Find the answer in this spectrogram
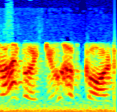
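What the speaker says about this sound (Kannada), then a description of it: "ಅಪ್ಪ ಅವ್ನ್ ಫೋನ್ ಕಟ್ ಮಾಡ್ತಿದ್ದಾನೆ" A telephone line gives a short series of electronic beeping tones as a call is cut off, three quick, close, fairly faint bursts separated by brief gaps.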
